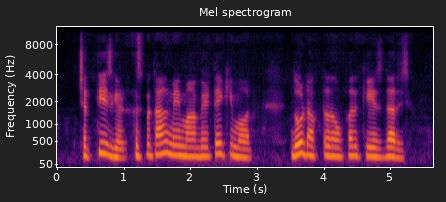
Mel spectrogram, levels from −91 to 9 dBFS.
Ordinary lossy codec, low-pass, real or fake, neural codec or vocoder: AAC, 64 kbps; 10.8 kHz; fake; codec, 24 kHz, 1.2 kbps, DualCodec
